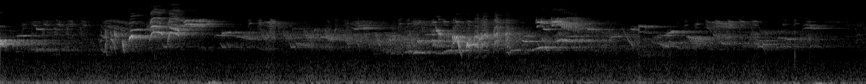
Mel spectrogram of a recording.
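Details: Morning bird chorus: many birds chirping and twittering at once in high, overlapping trills and quick whistles, over a steady low background hiss.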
